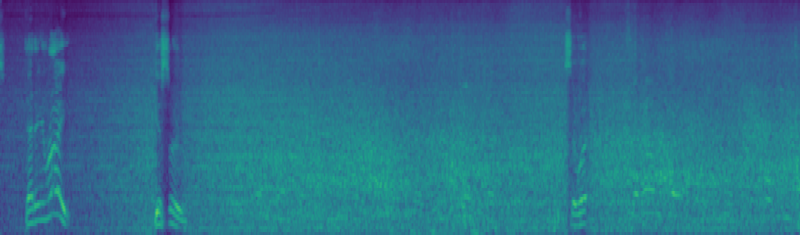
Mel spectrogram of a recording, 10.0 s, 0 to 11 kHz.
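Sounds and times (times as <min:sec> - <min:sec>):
road traffic rushing by: 0:00.0 - 0:10.0
faint voices: 0:01.8 - 0:10.0.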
